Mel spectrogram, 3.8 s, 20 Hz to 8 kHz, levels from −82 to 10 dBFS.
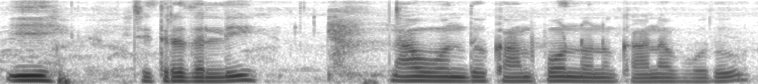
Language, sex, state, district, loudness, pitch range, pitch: Kannada, male, Karnataka, Koppal, -18 LUFS, 135-150 Hz, 145 Hz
